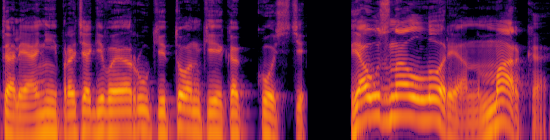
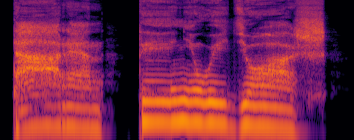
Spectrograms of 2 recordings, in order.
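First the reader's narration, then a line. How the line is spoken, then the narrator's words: Hissed by several. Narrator (Russian): Шипели они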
